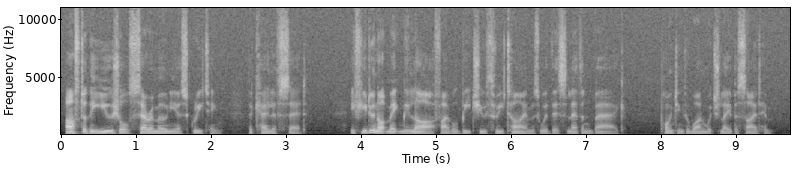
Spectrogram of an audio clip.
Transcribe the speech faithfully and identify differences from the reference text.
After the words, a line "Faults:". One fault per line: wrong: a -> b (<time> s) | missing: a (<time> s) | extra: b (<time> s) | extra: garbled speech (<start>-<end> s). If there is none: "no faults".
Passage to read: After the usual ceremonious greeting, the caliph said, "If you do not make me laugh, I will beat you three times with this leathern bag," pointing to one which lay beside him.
After the usual ceremonious greeting, the caliph said, "If you do not make me laugh, I will beat you three times with this leathern bag," pointing to one which lay beside him.
Faults:
no faults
